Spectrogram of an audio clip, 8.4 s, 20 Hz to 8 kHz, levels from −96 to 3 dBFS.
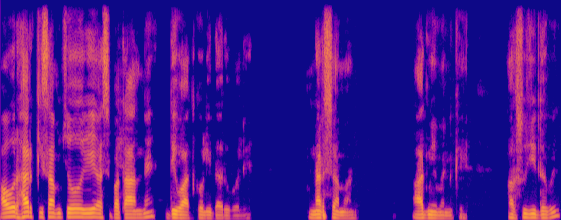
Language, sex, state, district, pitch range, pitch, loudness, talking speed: Halbi, male, Chhattisgarh, Bastar, 110-145 Hz, 125 Hz, -22 LUFS, 140 wpm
